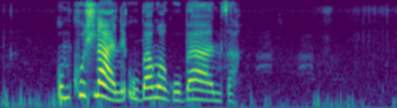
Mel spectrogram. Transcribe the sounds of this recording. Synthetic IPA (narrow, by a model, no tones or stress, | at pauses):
um̩kʰuɬanɛʔuɓaŋwak̬uɓaːnd͡zʱa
